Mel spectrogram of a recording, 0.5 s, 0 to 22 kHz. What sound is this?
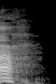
Speech > Solo speech
Hurt - Ah
FR-AV2, talk, oneshot, Male, dialogue, Mid-20s, U67, Human, Neumann, pain, Voice-acting, Single-take, Vocal, Tascam, Man, Hurt, Video-game, voice, singletake, NPC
